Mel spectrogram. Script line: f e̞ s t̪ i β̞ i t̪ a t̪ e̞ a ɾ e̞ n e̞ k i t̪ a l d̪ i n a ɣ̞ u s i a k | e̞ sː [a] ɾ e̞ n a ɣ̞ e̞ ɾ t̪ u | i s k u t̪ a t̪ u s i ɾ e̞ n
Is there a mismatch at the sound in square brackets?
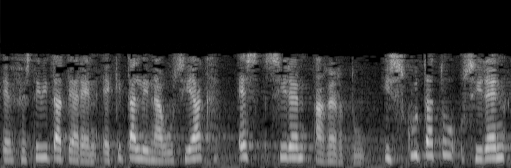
yes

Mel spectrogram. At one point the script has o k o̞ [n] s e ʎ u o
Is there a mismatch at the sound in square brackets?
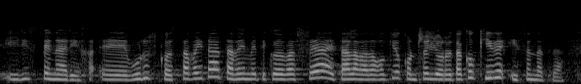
no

